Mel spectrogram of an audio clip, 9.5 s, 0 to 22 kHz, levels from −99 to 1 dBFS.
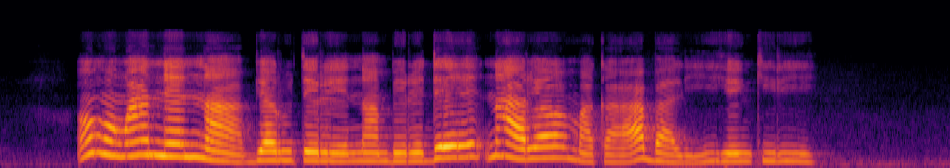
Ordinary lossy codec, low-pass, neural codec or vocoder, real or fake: none; 9.9 kHz; vocoder, 22.05 kHz, 80 mel bands, WaveNeXt; fake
